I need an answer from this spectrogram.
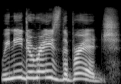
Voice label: spotting sailboat, teen girl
